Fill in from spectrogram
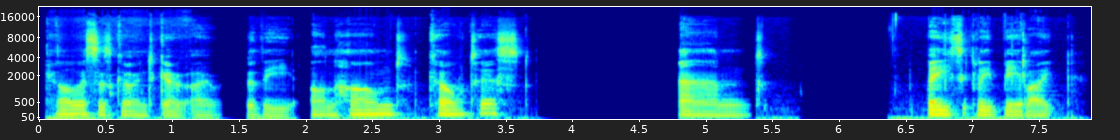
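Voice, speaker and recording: A man's voice: on the low side, fairly even intonation, takes it slowly, long pauses, slight background noise. A man playing a tabletop game, pointing out rules and speaking for his character. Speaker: player.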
